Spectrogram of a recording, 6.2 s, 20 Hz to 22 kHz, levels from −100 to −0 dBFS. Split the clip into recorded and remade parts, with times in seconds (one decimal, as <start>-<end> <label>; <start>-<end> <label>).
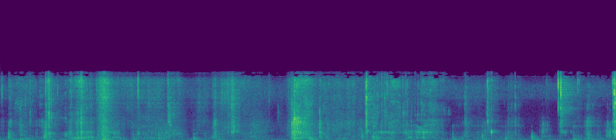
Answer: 0.0-0.9 recorded; 0.9-2.4 remade; 2.4-6.2 recorded

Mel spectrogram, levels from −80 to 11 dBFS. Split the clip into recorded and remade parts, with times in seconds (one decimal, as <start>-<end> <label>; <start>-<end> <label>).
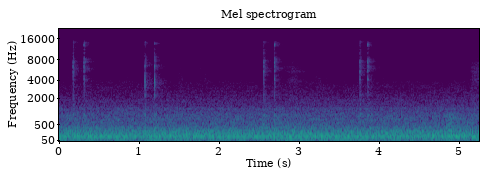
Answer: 0.0-2.4 recorded; 2.4-3.6 remade; 3.6-4.1 recorded; 4.1-5.3 remade

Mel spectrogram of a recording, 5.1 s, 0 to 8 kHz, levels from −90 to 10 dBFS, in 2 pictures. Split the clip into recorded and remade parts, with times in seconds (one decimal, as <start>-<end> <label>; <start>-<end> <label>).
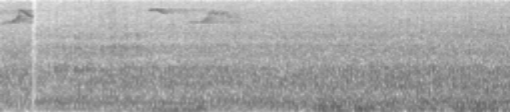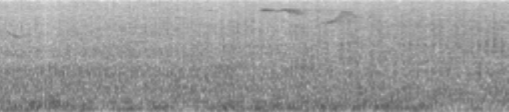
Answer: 0.0-5.1 recorded

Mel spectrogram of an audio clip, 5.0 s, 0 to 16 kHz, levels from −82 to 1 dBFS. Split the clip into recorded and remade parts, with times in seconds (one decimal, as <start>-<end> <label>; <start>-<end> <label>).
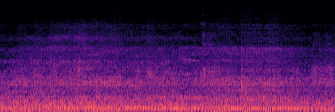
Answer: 0.0-0.7 remade; 0.7-1.2 recorded; 1.2-2.9 remade; 2.9-5.0 recorded

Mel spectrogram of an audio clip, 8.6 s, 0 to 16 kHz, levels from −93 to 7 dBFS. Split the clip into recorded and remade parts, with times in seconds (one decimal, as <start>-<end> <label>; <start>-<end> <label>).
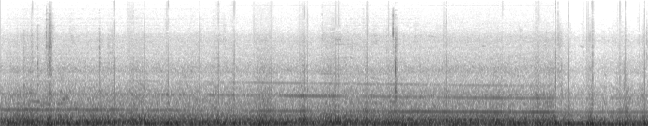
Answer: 0.0-3.0 remade; 3.0-4.5 recorded; 4.5-5.6 remade; 5.6-8.6 recorded

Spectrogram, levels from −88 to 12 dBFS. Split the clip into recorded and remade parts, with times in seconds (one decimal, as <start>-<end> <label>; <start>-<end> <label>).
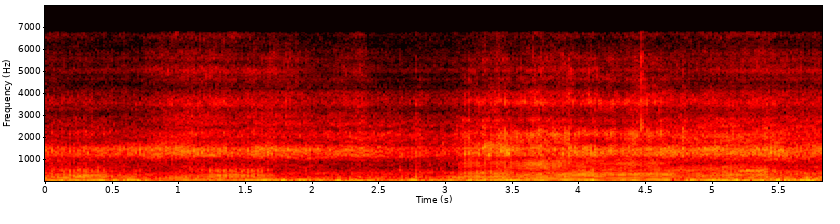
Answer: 0.0-5.8 remade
